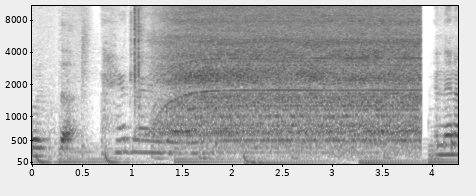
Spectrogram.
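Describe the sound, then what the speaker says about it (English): A handheld hair dryer blows in a loud, steady rush that starts after a brief click, holds for a few seconds, then cuts off abruptly. "So let's go with the hairdryer again."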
